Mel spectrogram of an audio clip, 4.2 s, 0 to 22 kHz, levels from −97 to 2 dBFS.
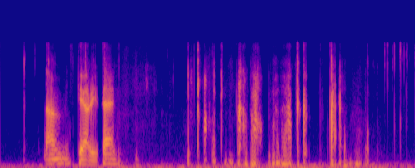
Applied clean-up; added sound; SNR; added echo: neural diffusion model UNIVERSE++.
